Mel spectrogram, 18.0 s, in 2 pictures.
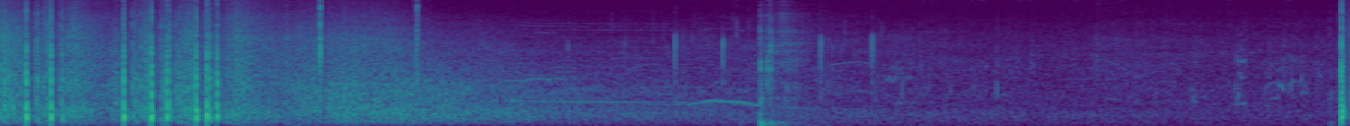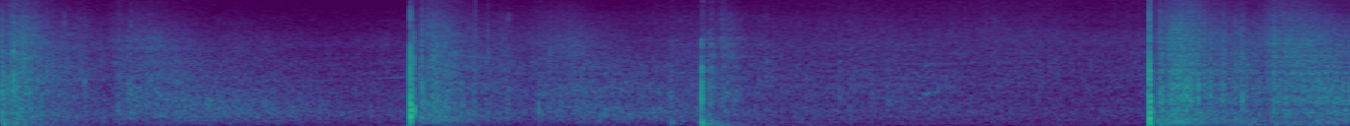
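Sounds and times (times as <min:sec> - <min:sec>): firework shells bursting: 0:00.0 - 0:07.6.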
